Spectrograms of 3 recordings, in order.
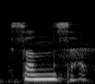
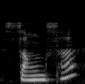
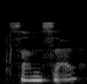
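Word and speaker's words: संसार: sirabindu is used but it is pronounced as sansar not sangsar it is pronounced as sansar so which means word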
